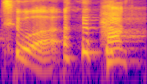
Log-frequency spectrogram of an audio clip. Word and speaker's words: Tuah: It's Tuah.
